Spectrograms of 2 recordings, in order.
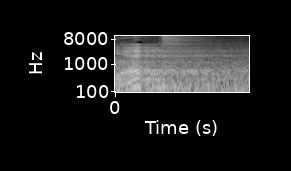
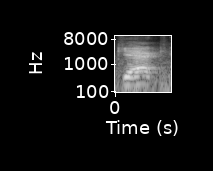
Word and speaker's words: Gex: It's not Gek. It's Gex.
